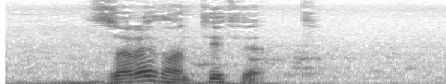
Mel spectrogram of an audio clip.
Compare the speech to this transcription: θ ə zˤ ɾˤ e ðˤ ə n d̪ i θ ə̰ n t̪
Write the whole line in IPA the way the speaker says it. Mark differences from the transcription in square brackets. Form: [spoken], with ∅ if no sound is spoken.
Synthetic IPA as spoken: θ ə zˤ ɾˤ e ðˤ ə n [t̪] i θ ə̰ n t̪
